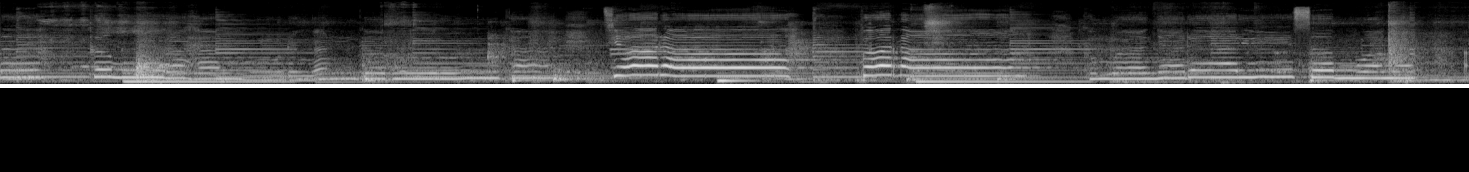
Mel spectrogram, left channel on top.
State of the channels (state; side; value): silent; right; digital silence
